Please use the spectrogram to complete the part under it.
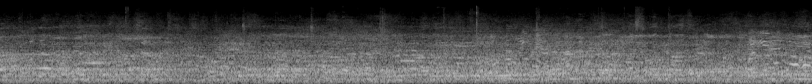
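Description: Playing cards shuffle and riffle softly in hands.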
